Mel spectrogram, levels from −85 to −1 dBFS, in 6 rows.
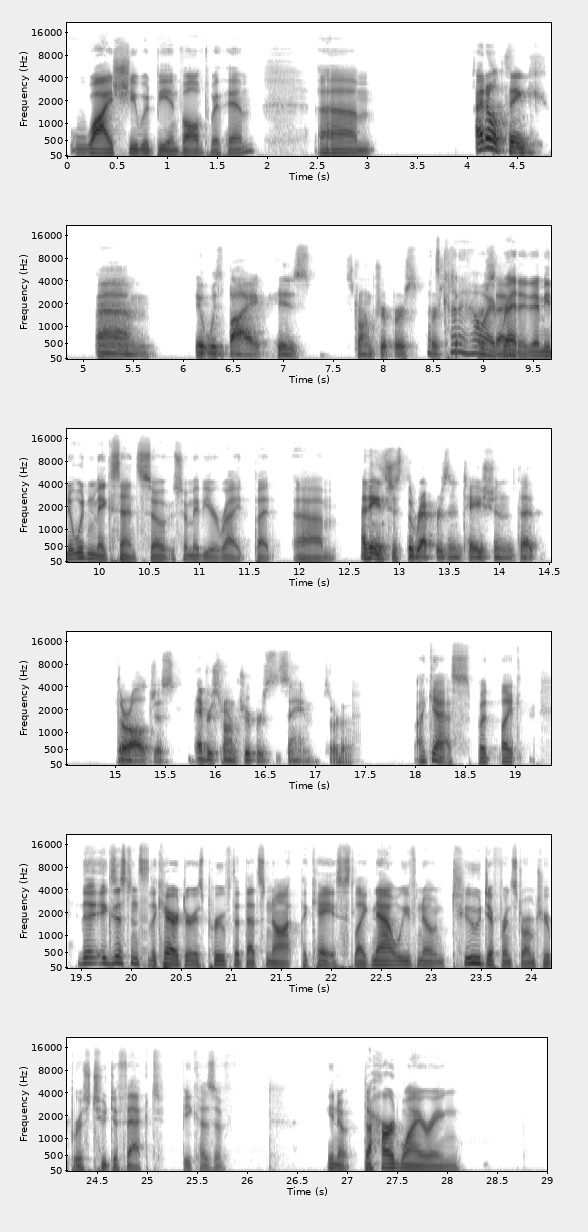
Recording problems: choppy; very; from 17 to 20 s; 9% of the speech affected

